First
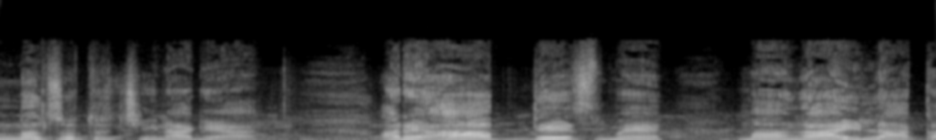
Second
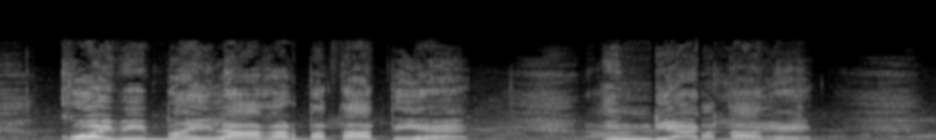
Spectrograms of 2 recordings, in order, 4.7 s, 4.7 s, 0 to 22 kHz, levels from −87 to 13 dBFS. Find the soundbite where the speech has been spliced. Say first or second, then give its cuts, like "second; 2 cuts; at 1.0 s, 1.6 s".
second; 1 cut; at 3.5 s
